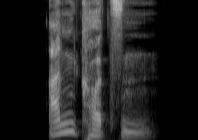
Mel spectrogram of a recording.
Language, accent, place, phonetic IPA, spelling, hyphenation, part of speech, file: German, Germany, Berlin, [ˈanˌkɔt͡sn̩], ankotzen, an‧kot‧zen, verb, De-ankotzen.ogg
- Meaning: 1. to puke on 2. to sicken 3. to badmouth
